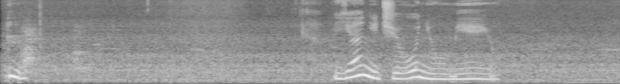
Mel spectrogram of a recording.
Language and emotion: Russian, sad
